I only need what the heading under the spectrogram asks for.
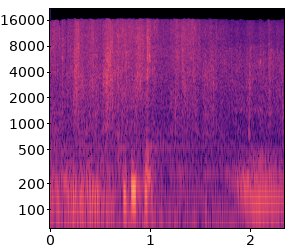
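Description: Rustling in a bush, a brief burst of dry, crackly movement with a few sharper crinkles, over a low rumbling undertone. No voices are heard.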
